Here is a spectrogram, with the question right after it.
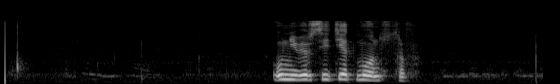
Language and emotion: Russian, neutral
